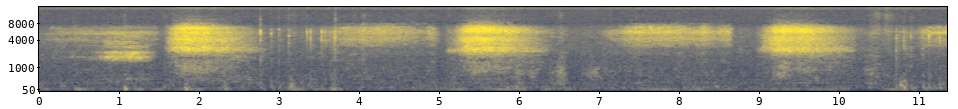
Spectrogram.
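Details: Keano, a cute little puppy, snores in his sleep: soft, airy, hissing breaths that swell and fade, repeated about every three to four seconds, with a quiet low hum underneath.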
